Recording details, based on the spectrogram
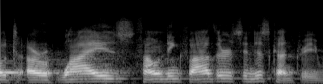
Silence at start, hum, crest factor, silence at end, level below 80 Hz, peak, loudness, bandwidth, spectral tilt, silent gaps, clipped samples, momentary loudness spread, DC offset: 0 s; none; 14 dB; 0 s; -62 dBFS; -6 dBFS; -20 LUFS; 8.6 kHz; -5.5 dB/octave; none; under 0.1%; 8 LU; under 0.1%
